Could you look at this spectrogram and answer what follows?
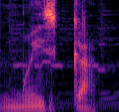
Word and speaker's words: muisca: Su pronunciación original es muisca, que traducido significa hombre, persona o gente.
